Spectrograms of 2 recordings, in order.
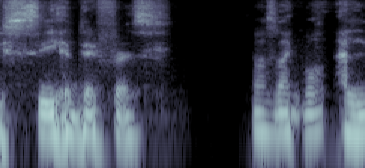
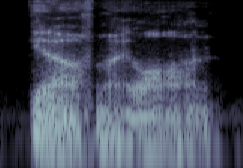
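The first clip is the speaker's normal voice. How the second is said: bad, awful, breathy whispered delivery; 8 semitones lower, 7 dB quieter than usual. Showing the chat an awful Clint Eastwood impression. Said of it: "my Clint Eastwood, which is awful".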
